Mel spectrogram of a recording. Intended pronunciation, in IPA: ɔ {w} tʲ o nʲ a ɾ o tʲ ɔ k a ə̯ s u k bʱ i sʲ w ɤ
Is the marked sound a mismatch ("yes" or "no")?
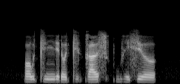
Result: no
